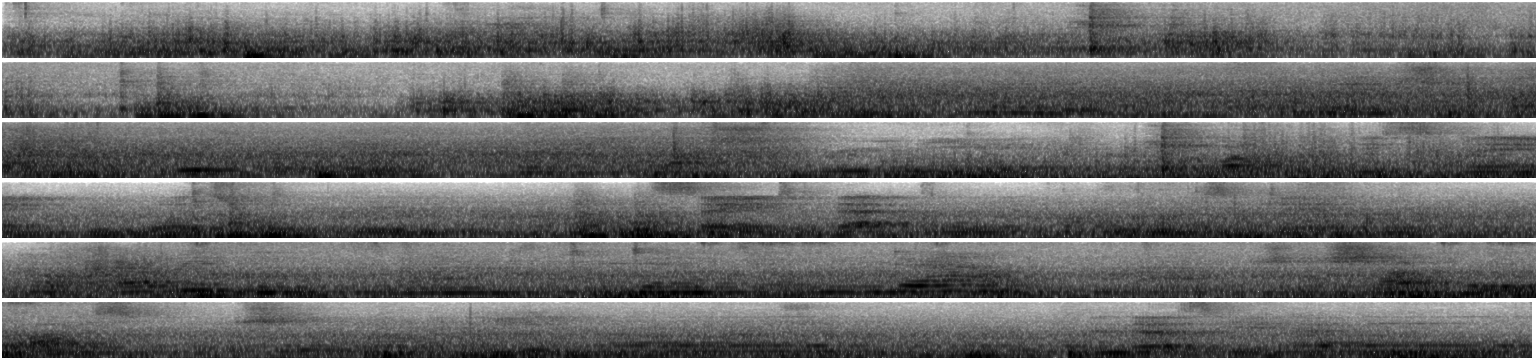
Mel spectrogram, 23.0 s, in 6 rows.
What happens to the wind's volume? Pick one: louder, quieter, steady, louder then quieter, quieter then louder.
steady.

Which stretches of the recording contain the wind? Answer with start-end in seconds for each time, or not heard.
0.0-22.9.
